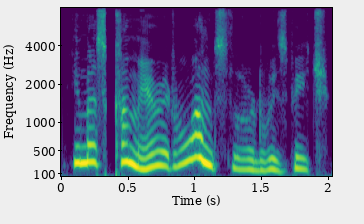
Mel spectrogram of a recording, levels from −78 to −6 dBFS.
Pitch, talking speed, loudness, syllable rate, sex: 230 Hz, 235 wpm, -15 LUFS, 5.4 syllables/s, male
